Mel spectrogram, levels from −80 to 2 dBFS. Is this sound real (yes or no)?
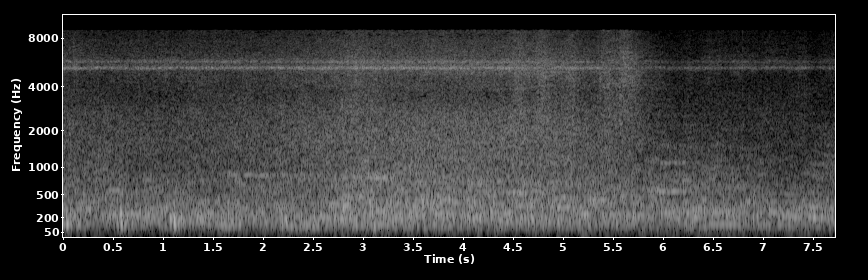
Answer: yes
